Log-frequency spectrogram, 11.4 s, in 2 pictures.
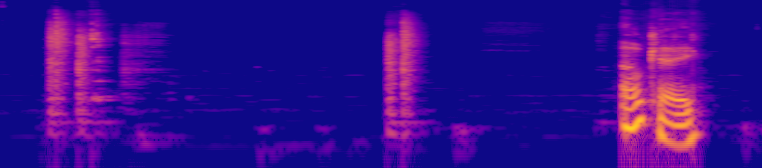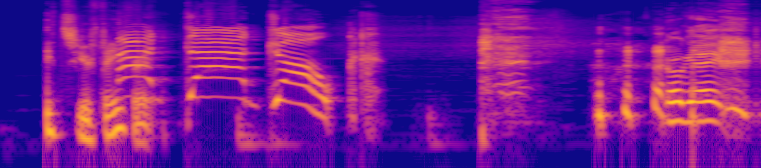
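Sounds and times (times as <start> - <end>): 
dice rolling: 0.4 - 1.2, 3.0 - 3.2
speech: 4.7 - 5.4, 6.1 - 8.6, 10.4 - 11.4
laughter: 9.4 - 11.4.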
